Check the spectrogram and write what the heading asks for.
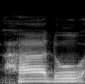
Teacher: ہا الف مدہ ہے، دو واو مدہ ہے، دونوں کو ایک ایک الف کی مقدار کے برابر کھینچ کر پڑھیں گے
